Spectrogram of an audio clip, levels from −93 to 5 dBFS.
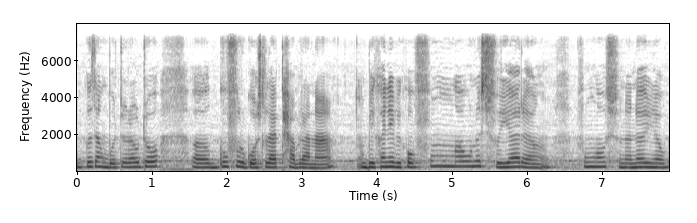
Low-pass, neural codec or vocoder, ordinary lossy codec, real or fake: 7.2 kHz; codec, 16 kHz, 16 kbps, FreqCodec, larger model; none; fake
